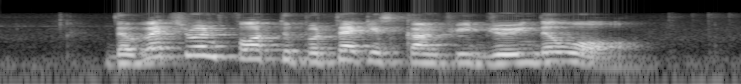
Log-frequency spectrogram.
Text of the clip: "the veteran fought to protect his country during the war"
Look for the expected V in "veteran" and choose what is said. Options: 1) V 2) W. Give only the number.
2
